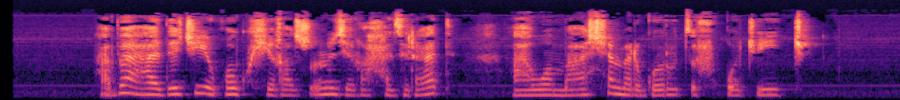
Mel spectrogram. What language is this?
Kabardian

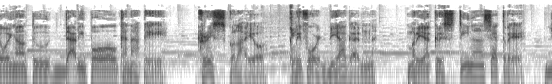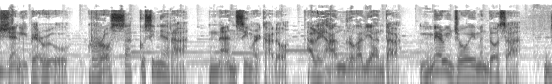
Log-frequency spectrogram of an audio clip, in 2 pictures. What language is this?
Filipino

